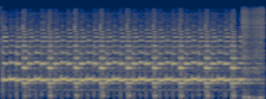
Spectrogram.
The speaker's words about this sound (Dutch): De toeter kan van stal.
